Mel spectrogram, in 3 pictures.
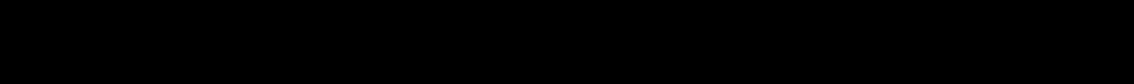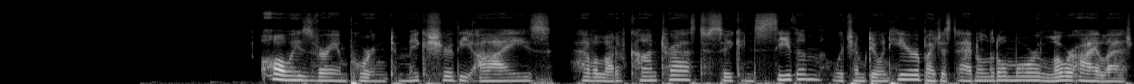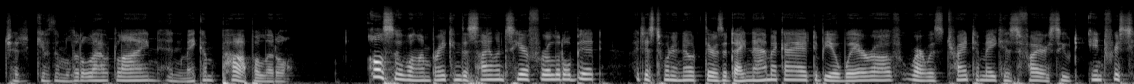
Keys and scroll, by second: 1.3 super+z, 2.3 a, 3.8 shift+super+}, 4.0 shift+super+a, 4.5 n, 7.7-8.5 typing, 10.8-12.6 typing, 15.0 d, 16.3 a, 17.4 n, 17.6 super+space, 17.7 super+space, 17.8 n, 19.0 a, 19.8 n, 20.9 super+z, 21.9 super+0, 25.8 n, 25.9 super+space, 26.0 super+space, 29.3-34.0 typing, 29.6 super+z.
